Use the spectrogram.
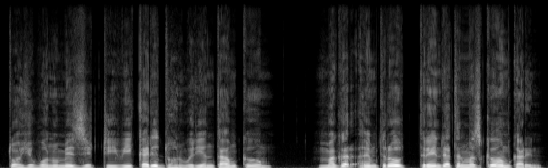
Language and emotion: Kashmiri, angry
